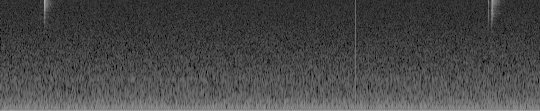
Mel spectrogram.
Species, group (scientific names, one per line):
Parasteropleurus martorellii
Orthoptera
